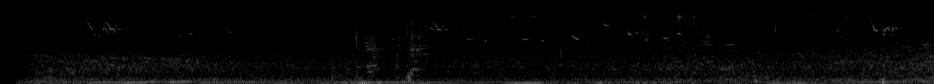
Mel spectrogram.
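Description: Small birds chirping in short, scattered calls over a faint, steady low rumble.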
